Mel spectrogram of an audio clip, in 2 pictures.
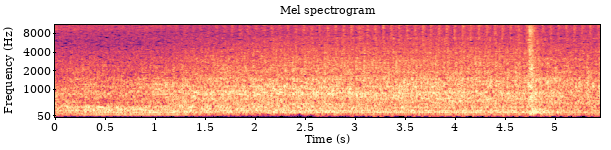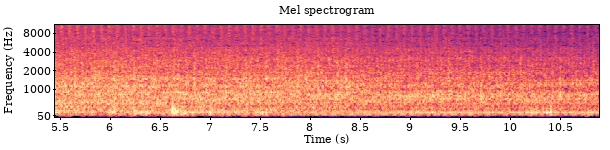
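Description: International 4900 truck's diesel engine idling steadily, with a single sharp click about halfway through.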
